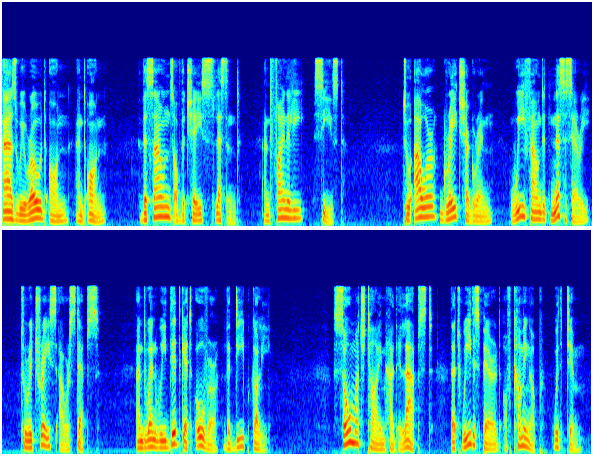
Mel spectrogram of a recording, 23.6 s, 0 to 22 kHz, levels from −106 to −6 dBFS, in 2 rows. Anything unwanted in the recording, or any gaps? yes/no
no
